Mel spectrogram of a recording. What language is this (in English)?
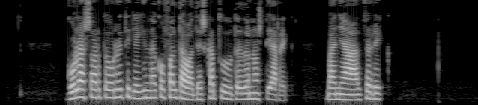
Basque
